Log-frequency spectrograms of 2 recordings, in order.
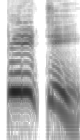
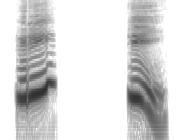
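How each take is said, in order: First: Said in the usual way. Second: pretty slowly broken in two, pause between syllables; two separate, drawn-out beats in pretty; split into syllables. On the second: Shown as a demonstration. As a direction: break pretty into "pree", pause, "tee". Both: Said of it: "टुकड़ा करके बोलेंगे".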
